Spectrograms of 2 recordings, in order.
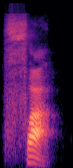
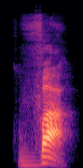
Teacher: labiodental sound, which means the lower lip is touching the upper teeth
